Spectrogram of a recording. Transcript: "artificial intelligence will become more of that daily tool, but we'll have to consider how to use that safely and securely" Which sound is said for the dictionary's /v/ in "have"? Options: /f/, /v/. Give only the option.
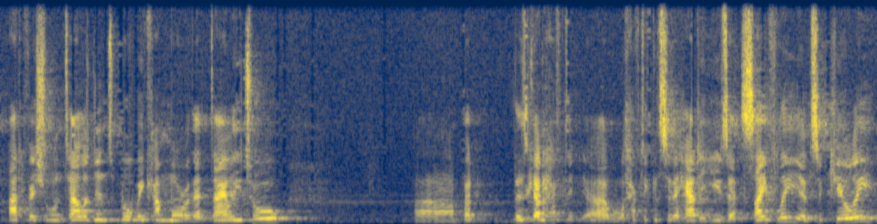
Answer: /f/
